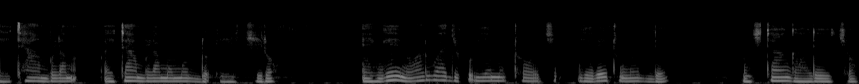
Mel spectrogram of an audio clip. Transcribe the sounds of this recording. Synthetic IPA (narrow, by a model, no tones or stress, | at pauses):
ea | etaːmbulamumudːo̞ʔe̞ciɾo̞ | e̞ŋɡe̞ːnowaliwaːɟikṵβje̞ːmutʰːo̞ːciŋɡe̞ːɾe̞ːtunudːe̞ | muci̥taːŋɡaːle̞ːco̞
